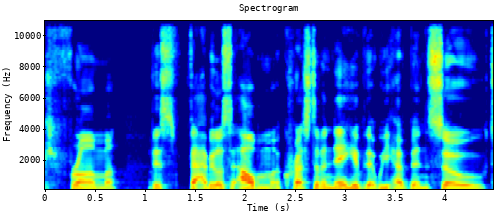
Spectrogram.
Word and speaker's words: Crest of a Knave: but Crest of a Knave rhymes with Crest of the Wave.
